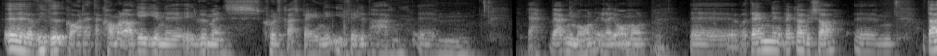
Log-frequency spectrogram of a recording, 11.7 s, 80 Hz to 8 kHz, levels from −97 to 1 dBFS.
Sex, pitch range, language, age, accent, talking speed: male, 110-135 Hz, Danish, 30-49, native, 140 wpm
